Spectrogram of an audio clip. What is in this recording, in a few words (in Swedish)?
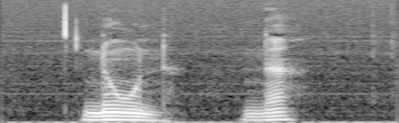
"nun", persiska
